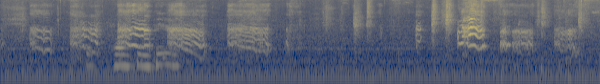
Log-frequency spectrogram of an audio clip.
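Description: French bulldog puppy whining in a string of high, wavering whimpers, with the loudest one near the end: a puppy crying for attention.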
